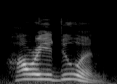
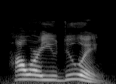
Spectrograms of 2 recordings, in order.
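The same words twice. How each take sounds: First: The words are shortened and run together. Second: Every word is said fully and clearly.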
